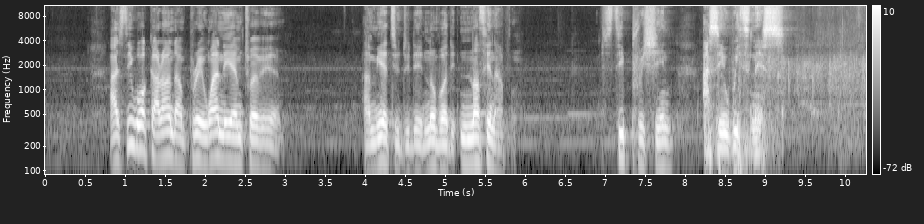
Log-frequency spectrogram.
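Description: A man speaks forcefully into a microphone, heard through loudspeakers in a large hall.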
